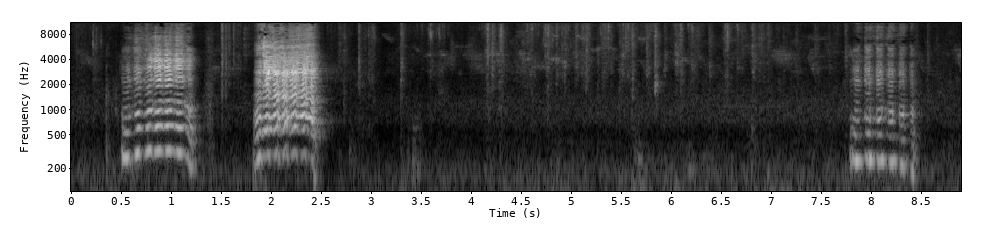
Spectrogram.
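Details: Goat kid less than an hour after birth, calm mother beside it: three quavering bleats, two close together near the start and a shorter one near the end, separated by quiet rustling.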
